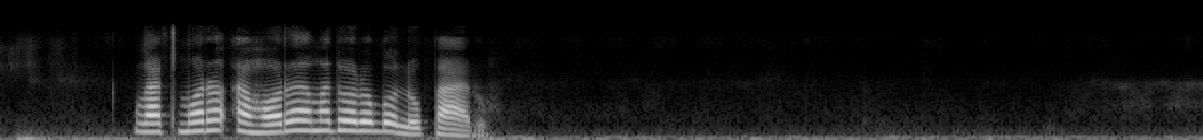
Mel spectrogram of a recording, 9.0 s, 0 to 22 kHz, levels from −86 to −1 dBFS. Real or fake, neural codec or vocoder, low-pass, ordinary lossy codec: fake; codec, 24 kHz, 0.9 kbps, WavTokenizer, large speech release; 10.8 kHz; none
